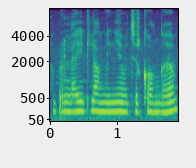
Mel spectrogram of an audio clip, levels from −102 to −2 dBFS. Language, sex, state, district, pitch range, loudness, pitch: Tamil, female, Tamil Nadu, Kanyakumari, 195-205 Hz, -18 LUFS, 200 Hz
